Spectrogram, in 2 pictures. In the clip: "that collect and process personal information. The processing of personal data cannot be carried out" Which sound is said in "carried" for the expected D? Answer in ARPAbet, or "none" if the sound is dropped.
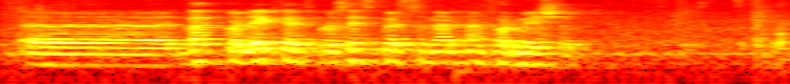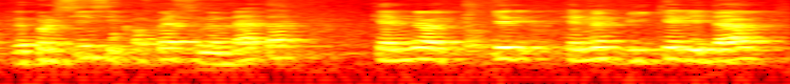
D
